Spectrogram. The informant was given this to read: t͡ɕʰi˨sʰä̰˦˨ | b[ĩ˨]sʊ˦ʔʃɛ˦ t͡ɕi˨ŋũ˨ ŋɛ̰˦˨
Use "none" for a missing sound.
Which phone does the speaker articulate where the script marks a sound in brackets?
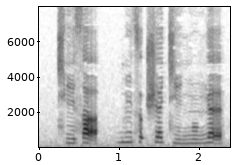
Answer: ĩ˦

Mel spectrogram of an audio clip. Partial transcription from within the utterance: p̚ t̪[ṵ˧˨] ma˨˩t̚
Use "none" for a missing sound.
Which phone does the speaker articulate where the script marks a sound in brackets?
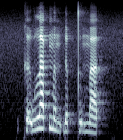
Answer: ṵ˧˨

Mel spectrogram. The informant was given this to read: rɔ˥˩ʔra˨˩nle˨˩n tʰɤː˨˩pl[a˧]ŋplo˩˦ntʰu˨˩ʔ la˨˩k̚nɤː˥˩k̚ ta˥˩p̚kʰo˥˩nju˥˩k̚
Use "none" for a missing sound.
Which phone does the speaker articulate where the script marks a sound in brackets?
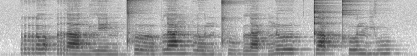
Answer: a˧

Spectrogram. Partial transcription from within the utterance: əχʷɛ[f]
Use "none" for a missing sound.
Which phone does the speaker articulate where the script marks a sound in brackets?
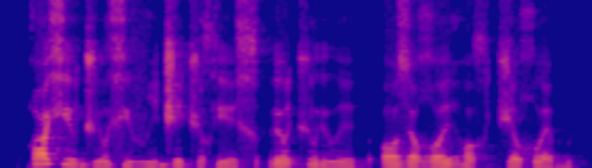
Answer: b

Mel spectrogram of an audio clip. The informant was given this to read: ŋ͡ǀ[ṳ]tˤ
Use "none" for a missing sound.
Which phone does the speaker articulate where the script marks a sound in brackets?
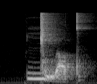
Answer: ṵ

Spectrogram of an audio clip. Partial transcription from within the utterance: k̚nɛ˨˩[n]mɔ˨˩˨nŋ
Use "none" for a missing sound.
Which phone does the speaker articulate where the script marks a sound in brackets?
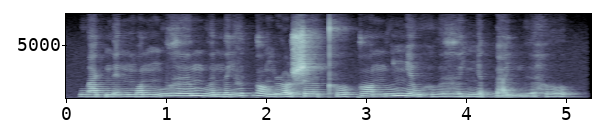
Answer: n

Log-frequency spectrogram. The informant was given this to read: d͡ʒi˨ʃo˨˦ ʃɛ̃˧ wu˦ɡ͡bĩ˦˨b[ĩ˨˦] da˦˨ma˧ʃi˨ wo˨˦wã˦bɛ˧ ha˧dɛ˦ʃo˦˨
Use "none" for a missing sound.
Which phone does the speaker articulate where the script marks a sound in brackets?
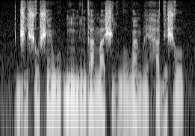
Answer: ĩ˨˦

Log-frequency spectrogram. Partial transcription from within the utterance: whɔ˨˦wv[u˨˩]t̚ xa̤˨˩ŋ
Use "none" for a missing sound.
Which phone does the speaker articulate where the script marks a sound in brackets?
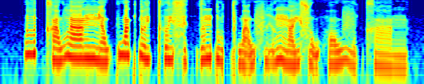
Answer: u˨˩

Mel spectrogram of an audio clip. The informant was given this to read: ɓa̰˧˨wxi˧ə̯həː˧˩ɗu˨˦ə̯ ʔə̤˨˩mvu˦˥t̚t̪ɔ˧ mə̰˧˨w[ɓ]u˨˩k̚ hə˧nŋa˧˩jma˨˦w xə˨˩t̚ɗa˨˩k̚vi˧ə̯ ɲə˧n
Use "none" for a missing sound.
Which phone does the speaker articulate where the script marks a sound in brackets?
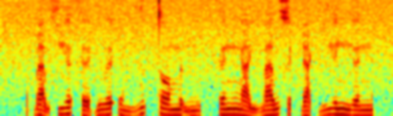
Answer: m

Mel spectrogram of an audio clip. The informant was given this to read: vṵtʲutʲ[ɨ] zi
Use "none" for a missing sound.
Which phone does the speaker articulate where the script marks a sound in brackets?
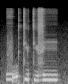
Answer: ɨ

